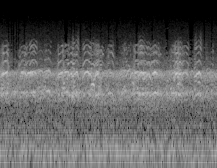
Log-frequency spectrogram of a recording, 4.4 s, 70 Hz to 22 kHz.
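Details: A large flock of snow geese, possibly mixed with greater white-fronted geese and a Ross's goose or two, fills the sky on a chilly afternoon, 23 January 2023, in southern Indiana with a dense, unbroken chorus of nasal, high yelping honks.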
